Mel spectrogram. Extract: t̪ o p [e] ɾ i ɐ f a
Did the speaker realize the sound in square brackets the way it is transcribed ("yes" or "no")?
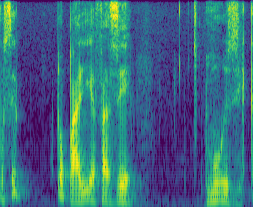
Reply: no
